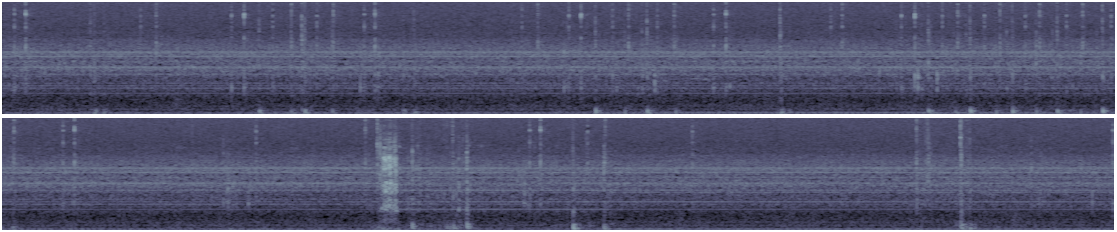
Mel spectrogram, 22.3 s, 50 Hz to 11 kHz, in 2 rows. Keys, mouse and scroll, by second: 0.3 shift+right click, 1.1 g, 1.6 middle click, 2.5 shift+middle click, 2.9 shift+middle click, 3.5 shift+middle click, 3.8 shift+right click, 4.2 shift+g, 5.4 middle click, 5.8 shift+middle click, 6.3 shift+middle click, 6.7 shift+middle click, 7.3 shift+right click, 8.0 g, 8.5 middle click, 9.2 click, 9.4 shift+middle click, 9.6 shift+middle click, 10.1 shift+scroll down 2, 10.4 shift+middle click, 10.8 shift+middle click, 11.3 shift+middle click, 11.9 middle click, 13.2-13.8 scroll down 2, 13.8-15.1 middle drag, 15.8 alt+h, 16.6 middle click, 17.2 shift+middle click, 18.3-20.7 middle drag, 20.9 KP_1, 21.6 scroll up 2.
